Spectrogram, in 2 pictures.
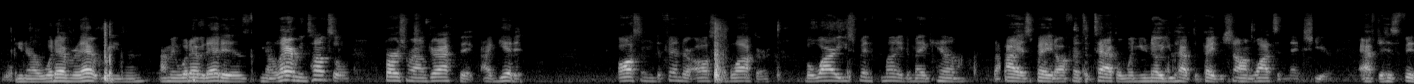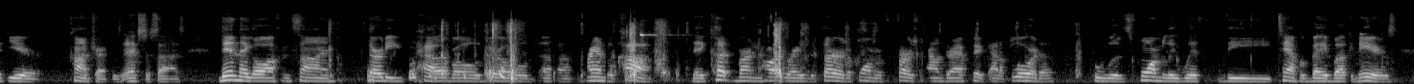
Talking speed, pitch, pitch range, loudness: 200 wpm, 150 Hz, 140-170 Hz, -24 LUFS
